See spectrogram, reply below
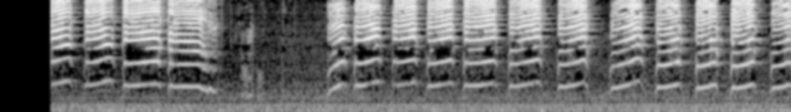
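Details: A young rescued Australian magpie being hand-fed begs with loud, nasal, wavering squawks, about two or three a second, breaking off briefly before starting again over a low hum.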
